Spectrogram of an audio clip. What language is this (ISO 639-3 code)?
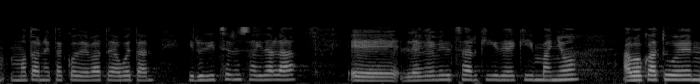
eus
